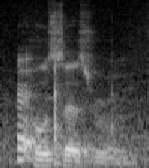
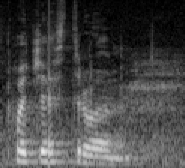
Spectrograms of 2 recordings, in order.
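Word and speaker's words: Potchefstroom: your hot chef room hot chef's room process room process room the actual pronunciation is pochestron so what i said something i heard i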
